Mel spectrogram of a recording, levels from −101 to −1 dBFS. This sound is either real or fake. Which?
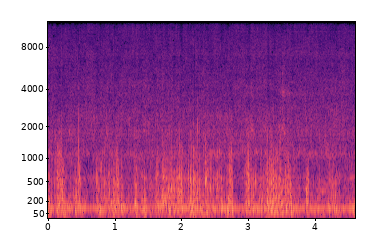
fake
